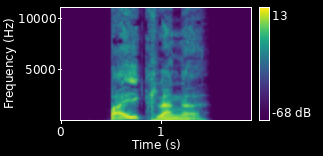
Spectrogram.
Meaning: dative of Beiklang
- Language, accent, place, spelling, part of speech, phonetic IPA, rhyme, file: German, Germany, Berlin, Beiklange, noun, [ˈbaɪ̯ˌklaŋə], -aɪ̯klaŋə, De-Beiklange.ogg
